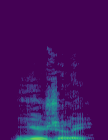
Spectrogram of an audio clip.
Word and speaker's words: usually: picture adventure future nature usually the first you in usually is pronounced like the word you the S is pronounced like Asia in television usually tough the word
